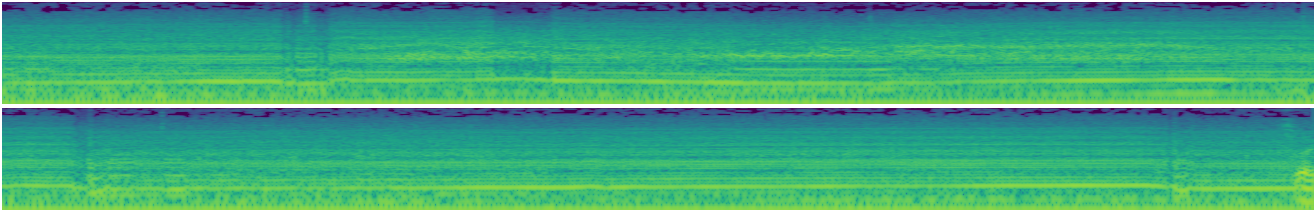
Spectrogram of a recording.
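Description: A green Volkswagen Scirocco race car drives on track, its engine holding a steady drone with occasional brief shifts and tire noise, loud and close for the whole stretch.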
